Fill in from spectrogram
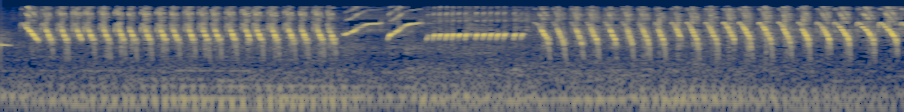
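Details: Canary song used to stimulate other canaries to sing: fast high trills of repeated notes, a brief steady whistled tone in the middle, then another rapid rolling trill, with a low hum underneath.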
